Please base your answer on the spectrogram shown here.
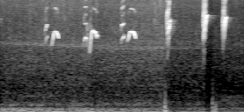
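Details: Brown-throated sunbird singing actively in 'trotol' style: three quick pairs of high, hooked chirps, then a few sharp clicking notes, with a faint low hum underneath.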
